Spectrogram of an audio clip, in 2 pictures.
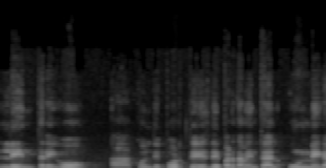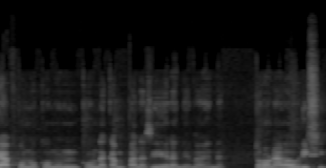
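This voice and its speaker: Moderately paced, a man's very deep, low voice with a dark, mellow tone shows ordinary pitch variation. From Casanare, Colombian plains. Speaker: radio and TV announcer, festival presenter. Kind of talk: interview answer. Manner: casual, storytelling.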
